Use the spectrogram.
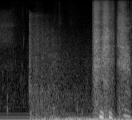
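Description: A Minecraft creeper explodes in the video game, a sudden broad burst that arrives after a low hum, with a brief voice sound near the blast.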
